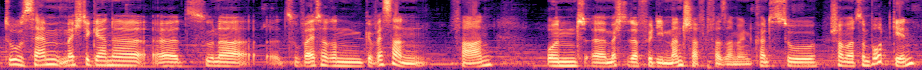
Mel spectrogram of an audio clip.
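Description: A man's voice: medium pitch, normal speed, soft background music. A man improvising casual, tentative dialogue as a player in an audio role-play, often asking questions.

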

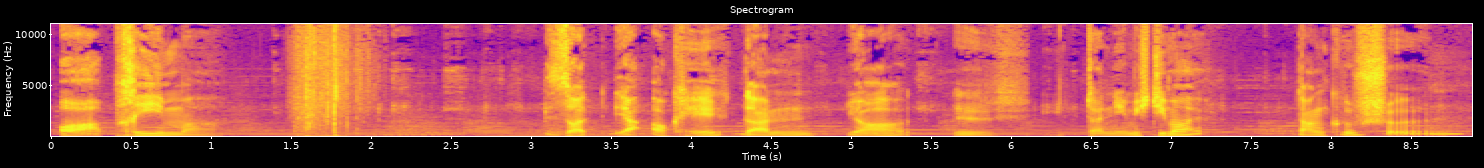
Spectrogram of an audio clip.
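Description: A man's voice: fairly low pitch, big pitch swings, slow pace, long pauses, over music. A man playing a polite, eager, slightly overwhelmed pirate crewman in an improvised audio play, speaking hesitantly. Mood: pleased.

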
